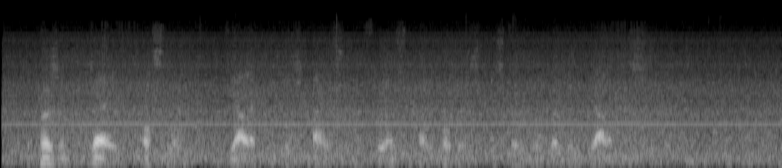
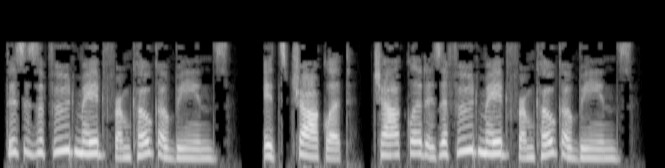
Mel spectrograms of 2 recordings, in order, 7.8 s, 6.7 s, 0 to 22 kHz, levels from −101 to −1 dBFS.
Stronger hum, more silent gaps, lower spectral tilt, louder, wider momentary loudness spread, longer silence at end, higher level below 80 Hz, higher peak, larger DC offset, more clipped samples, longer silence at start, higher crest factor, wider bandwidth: neither; second, none vs 2.42-2.63 s, 3.65-3.72 s; first, -6 dB/octave vs -4.5 dB/octave; second, -40 LUFS vs -21 LUFS; first, 16 LU vs 11 LU; second, 0 s vs 0.35 s; second, -68 dBFS vs -62 dBFS; second, -18 dBFS vs -4 dBFS; neither; neither; about the same, 0.05 s vs 0.05 s; about the same, 22 dB vs 18 dB; first, 13 kHz vs 8.8 kHz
